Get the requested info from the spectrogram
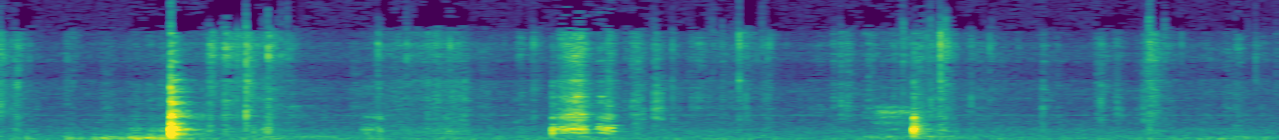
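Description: A gingerbread loaf being split into two slices along a scored line: a few scattered clicks and short scrapes of the knife and bread being handled, the sharpest a tap about a second in.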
